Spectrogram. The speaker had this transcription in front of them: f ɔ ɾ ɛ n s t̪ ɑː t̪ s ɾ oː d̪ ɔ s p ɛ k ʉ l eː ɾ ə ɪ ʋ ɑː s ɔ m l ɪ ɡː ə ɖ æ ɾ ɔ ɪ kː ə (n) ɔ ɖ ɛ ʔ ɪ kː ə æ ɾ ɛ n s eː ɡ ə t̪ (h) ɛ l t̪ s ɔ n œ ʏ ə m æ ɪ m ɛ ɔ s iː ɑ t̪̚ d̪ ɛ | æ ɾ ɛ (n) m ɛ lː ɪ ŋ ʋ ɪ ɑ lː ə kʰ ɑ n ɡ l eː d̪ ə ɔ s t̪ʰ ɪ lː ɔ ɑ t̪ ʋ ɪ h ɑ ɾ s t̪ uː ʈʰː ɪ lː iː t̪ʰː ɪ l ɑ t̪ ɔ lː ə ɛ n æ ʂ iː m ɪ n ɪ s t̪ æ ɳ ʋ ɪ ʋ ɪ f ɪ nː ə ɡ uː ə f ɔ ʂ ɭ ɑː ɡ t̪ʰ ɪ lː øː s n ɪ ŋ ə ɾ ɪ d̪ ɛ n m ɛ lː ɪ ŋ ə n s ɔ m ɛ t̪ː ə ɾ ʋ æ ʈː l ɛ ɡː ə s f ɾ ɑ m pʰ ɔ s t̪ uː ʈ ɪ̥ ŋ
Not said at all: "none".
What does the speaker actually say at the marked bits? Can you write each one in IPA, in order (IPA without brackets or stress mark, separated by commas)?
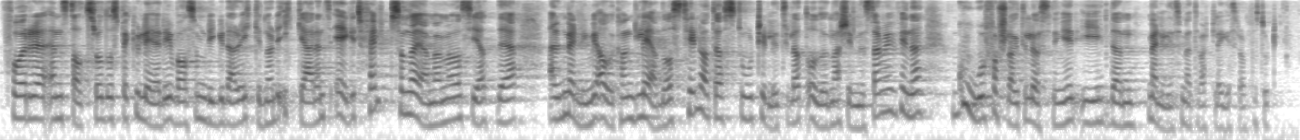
n, f, n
